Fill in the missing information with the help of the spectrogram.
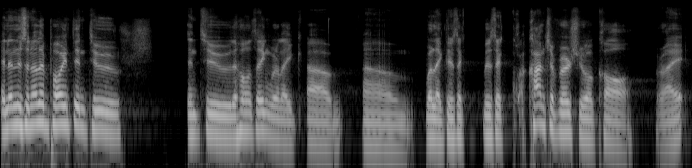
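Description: A man co-hosting a casual podcast, an animated storyteller who rambles and restarts his sentences. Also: medium pitch, moderate pace, no echo, studio quality, in a large hall. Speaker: podcast co-host.

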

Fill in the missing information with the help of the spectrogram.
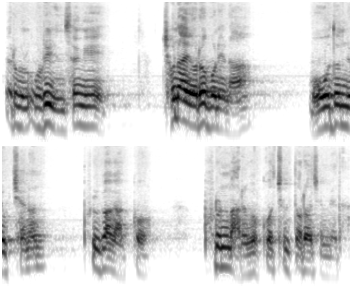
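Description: A man who is a pastor, preaching a sermon and telling the story, acting out quotes with big swings in loudness. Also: medium pitch, moderate pace, creaky, pauses often.

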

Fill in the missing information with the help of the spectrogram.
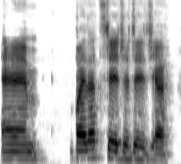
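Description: A man's voice: medium pitch, steady tone, a little slow, pushed and bright, clean tone. A young man from Galway with a west of Ireland accent, answering interview questions as a student guest in a hesitant, informal way. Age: young adult.

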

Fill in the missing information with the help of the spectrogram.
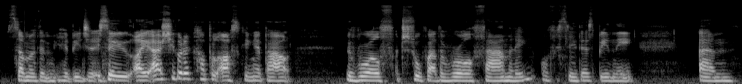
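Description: A woman co-hosts a podcast in casual conversation, her lowish voice steady and fairly quick but hesitant, full of ums and restarts. She's recording inside a hotel-room cupboard on a computer mic that peaks.

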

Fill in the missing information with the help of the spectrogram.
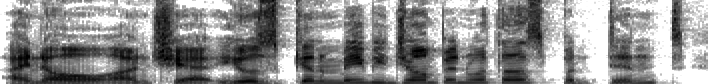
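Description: A man's voice: high voice, sing-song, moderate pace, dry recording, clean studio sound. A man in casual chat, telling rambling stories with frequent laughs and swearing. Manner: rambling, laughing storyteller who swears freely.

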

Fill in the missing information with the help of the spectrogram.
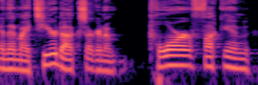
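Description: A young man co-hosting a podcast in casual, animated chat, swearing and laughing often. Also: medium pitch, moderate pace. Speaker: podcast co-host.

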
